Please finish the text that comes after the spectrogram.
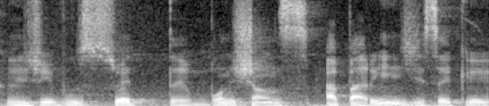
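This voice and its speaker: A man's voice: on the low side, steady tone, slow, darkish tone, a little hiss or hum. A man in his thirties with a Cameroonian accent, a television journalist asking formal questions with frequent fillers, recorded on a lapel mic in a formal room. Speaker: TV journalist interviewer. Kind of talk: formal broadcast interview. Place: formal reception room indoors.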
